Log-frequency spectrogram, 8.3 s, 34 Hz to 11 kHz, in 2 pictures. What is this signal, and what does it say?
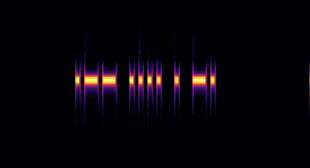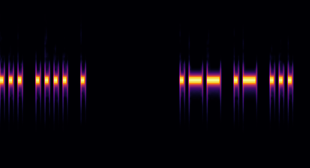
Morse code, heard as a keyed tone, about 20 wpm, 700 Hz. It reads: WHEN SHE WAS
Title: 3x Word-Spacing - Sets of 3 Words - 20wpm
